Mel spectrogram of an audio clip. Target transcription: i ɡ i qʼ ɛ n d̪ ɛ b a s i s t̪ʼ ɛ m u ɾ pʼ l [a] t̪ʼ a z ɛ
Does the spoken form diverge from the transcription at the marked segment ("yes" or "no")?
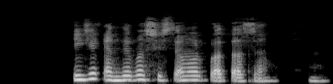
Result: no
